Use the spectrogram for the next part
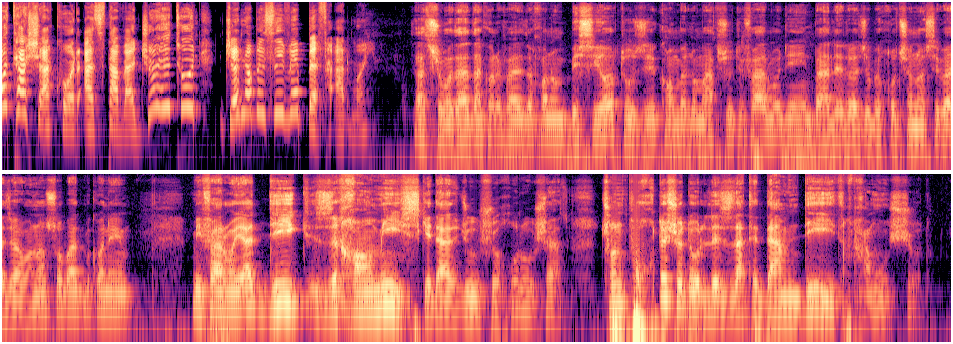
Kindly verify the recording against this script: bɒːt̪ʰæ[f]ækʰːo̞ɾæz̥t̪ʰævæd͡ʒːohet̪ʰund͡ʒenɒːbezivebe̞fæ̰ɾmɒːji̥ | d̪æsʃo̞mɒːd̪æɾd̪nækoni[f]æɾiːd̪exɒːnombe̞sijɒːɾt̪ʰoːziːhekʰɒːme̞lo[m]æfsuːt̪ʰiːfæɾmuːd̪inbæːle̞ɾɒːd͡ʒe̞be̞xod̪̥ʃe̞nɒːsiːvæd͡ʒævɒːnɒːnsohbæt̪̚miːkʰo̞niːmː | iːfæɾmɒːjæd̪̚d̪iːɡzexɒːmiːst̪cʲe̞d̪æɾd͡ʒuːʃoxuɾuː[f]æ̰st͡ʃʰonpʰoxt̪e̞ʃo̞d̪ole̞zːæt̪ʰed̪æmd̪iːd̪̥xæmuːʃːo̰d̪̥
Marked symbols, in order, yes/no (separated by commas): no, yes, yes, no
